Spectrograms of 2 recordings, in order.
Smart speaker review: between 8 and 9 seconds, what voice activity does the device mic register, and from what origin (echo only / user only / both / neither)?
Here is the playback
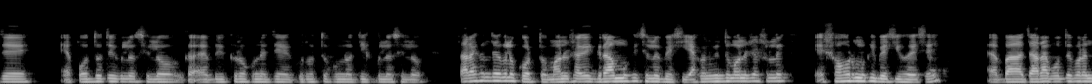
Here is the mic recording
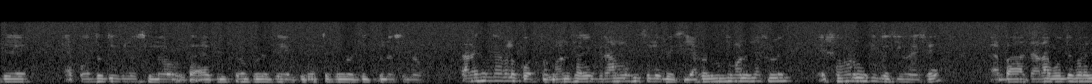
echo only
